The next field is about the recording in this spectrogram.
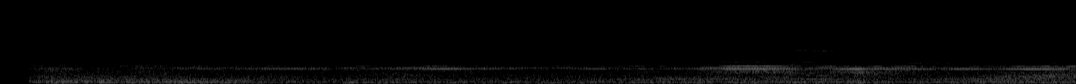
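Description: A steady mid-pitched whistle holds over the cabin roar: the usual fuel overpressure vent whistle on an A320-family jet, nothing wrong.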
